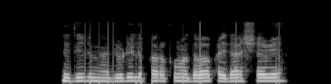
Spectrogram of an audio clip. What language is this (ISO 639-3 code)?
pus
